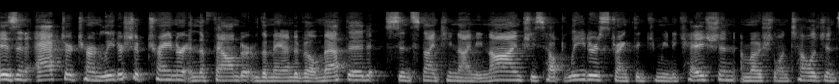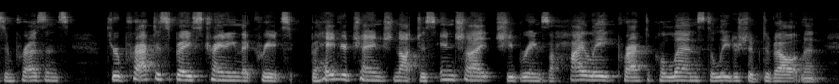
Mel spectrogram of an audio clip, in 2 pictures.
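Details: Adult woman speaking; normal speech.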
